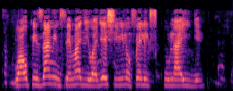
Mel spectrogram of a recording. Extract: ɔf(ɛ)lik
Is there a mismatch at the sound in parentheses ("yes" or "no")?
no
